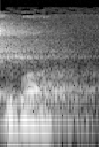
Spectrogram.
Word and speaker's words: Shabbat: I have a rabbi friend, and I was telling others that in Jewish tradition, on the, we call it the Sabbath, but in Hebrew it's pronounced Shabbat.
